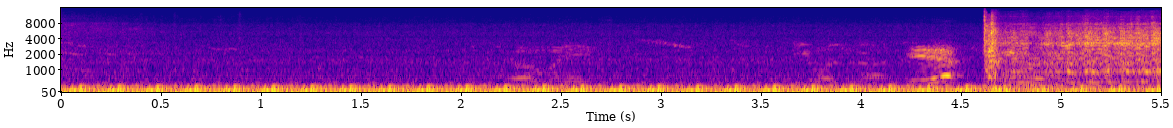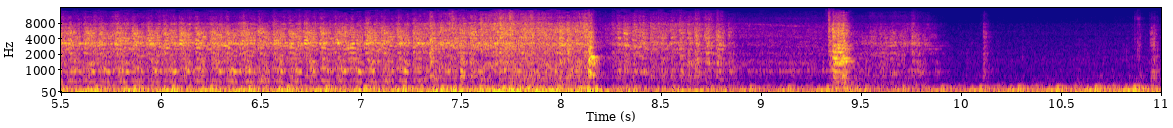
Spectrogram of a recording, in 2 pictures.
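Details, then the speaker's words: 1970 Mustang, starting for the drive home: steady cranking then harsh metallic grind for about three seconds; owner asks if the flywheel is missing a tooth; then it starts; belt squeal blamed on sprayed penetrating oil. "sounded like metal on metal is your flywheel missing a tooth there it is started"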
